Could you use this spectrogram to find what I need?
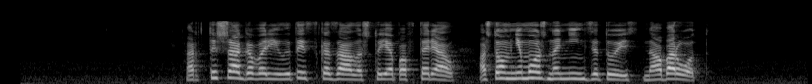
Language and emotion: Russian, angry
